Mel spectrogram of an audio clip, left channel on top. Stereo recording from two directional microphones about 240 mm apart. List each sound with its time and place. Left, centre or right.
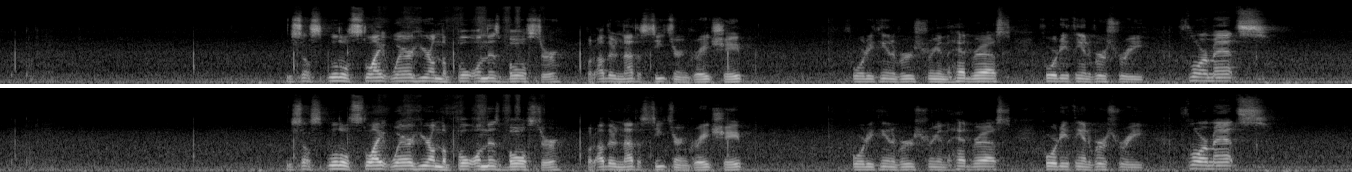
2.9 s speech: centre
8.6 s speech: centre
9.3 s speech: left
10.5 s speech: centre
